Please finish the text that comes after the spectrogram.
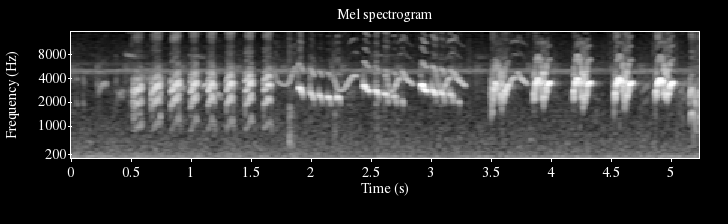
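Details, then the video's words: A lure-bird silver-eared laughingthrush delivers a quick train of chirped notes, then sliding whistled phrases and punchy repeated chirps; a steady high tone runs faintly underneath. "TIẾNG CHIM TIỂU MI MỒI KHÔNG TẠP ÂM CỰC CHUẨN"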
